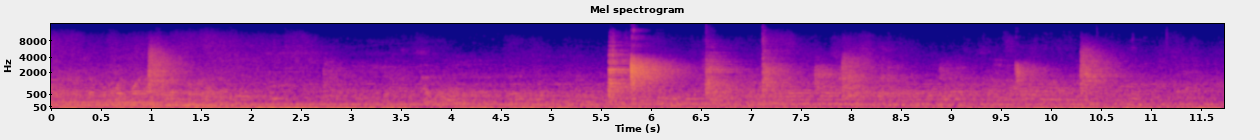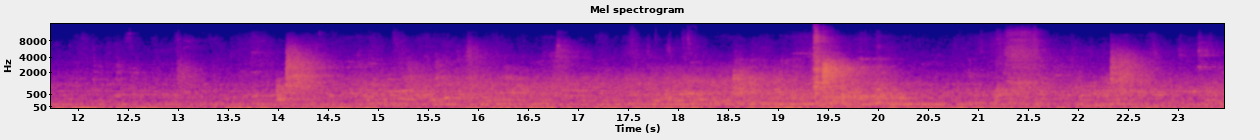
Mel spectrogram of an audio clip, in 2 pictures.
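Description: Billiard balls click sharply against each other in an echoing hall.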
